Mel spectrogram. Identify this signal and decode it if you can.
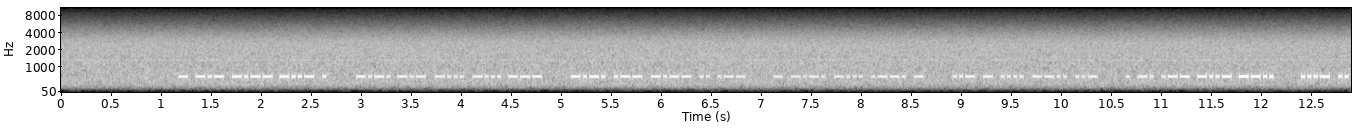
Morse code, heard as a keyed tone, hand-sent with a paddle, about 38 wpm, 630 Hz, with heavy radio static and fading. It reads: TKYXE CKBBO CWYIW TCBPT UTHZU ENWXZ …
